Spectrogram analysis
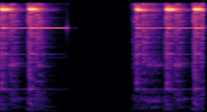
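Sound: doorbell ringing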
